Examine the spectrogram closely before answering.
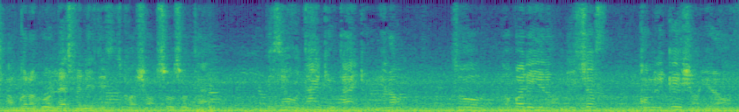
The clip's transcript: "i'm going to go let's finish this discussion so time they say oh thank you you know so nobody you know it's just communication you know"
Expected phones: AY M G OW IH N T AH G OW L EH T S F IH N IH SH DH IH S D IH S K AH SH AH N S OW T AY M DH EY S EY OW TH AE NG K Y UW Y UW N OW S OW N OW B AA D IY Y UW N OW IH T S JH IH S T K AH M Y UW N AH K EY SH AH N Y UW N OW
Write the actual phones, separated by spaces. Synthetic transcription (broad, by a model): AY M G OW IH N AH G OW L EH S F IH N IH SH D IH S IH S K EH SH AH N S OW T AY M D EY S EY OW T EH NG K Y UW Y UW N OW S OW N OW B AA D IY Y UW N OW IH T S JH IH S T K AH M Y UW N AH K EY SH AH N Y UW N OW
